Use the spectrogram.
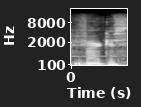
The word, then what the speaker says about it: Pfarcus: This is Pfarcus, the P is silent.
